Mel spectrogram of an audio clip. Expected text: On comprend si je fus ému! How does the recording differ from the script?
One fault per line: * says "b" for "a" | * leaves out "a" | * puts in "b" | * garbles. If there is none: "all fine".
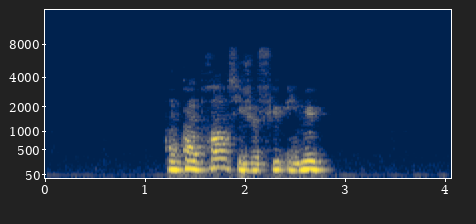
all fine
